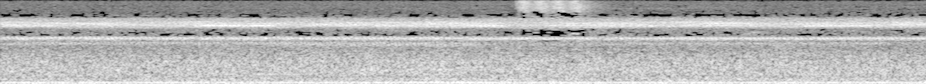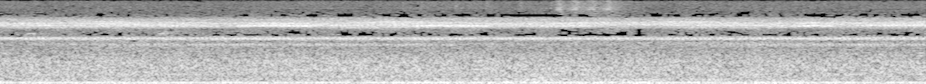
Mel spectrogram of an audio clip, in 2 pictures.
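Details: Autumn night chorus of crickets in the Blue Ridge Mountains near a stream, recorded in stereo: continuous high-pitched trills layered together, never pausing, over a broad soft hiss and a low steady drone.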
